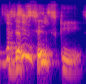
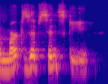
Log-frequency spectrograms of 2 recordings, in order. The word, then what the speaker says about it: Rzepczynski: I'm going to attempt it and say Zepczynski. – So the R is silent. Okay, so Mark Zepczynski, otherwise known as Scrabble because of his name spelling.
